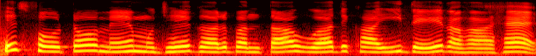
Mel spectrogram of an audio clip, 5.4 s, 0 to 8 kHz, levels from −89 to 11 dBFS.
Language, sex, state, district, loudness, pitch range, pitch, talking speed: Hindi, female, Madhya Pradesh, Katni, -18 LUFS, 235-265 Hz, 245 Hz, 125 wpm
